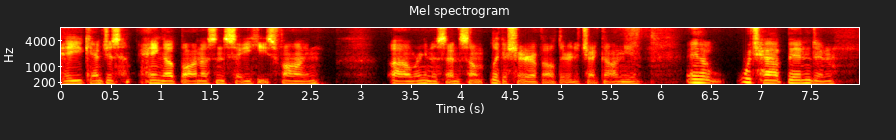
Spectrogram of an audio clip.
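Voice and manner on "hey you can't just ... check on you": usual speaking voice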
